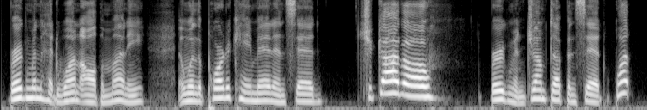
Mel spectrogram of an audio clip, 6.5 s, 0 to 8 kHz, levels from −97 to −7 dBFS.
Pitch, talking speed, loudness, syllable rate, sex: 190 Hz, 195 wpm, -17 LUFS, 5.8 syllables/s, female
